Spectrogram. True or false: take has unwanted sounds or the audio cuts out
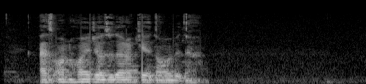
false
